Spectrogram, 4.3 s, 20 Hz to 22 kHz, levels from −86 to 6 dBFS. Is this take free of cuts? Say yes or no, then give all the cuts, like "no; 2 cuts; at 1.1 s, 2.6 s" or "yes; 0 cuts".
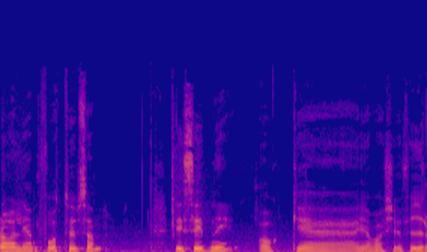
no; 1 cut; at 1.6 s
